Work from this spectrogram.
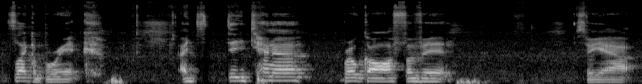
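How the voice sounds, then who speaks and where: Clear noise and small clicks sit around the voice in this homemade recording. The speaker is a man with a fairly high voice. He presents in an informal hobbyist show-and-tell style, halting as he goes and letting phrases trail away. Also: expressive, a bit bright. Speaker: hobbyist video creator. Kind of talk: casual show-and-tell narration. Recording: noisy home video with clicks.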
